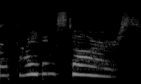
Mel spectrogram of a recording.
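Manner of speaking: very high, soft, airy, youthful-sounding voice. Demonstrating a character's voice while describing it, airy, high-pitched youthful voice. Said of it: "a lot of air, high pitched".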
